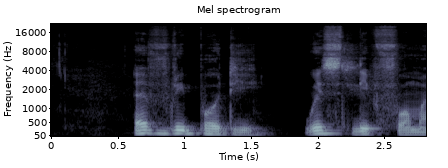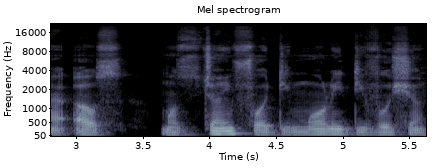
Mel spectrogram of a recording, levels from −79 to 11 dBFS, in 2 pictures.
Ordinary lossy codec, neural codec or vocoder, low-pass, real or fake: none; none; none; real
